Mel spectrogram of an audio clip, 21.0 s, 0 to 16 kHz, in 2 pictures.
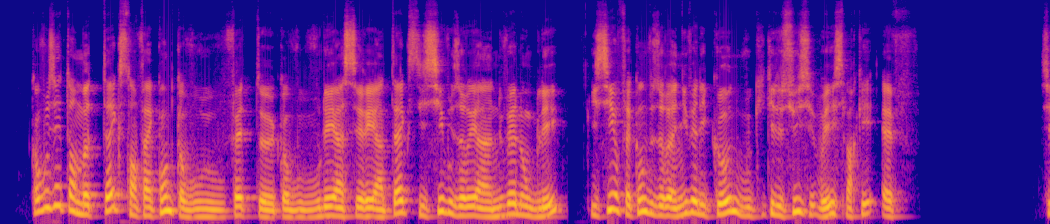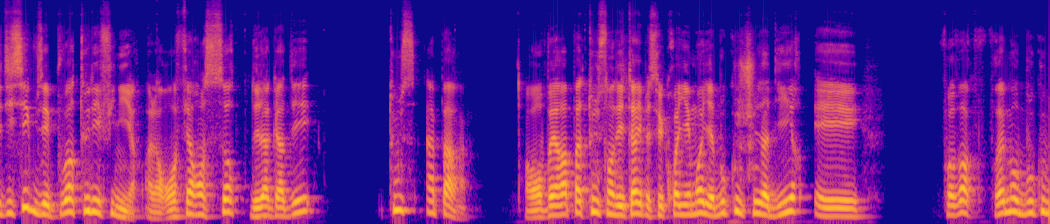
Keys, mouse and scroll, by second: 5.6 click, 11.1-12.0 scroll up 1, 12.0-18.2 drag, 12.0 middle click.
